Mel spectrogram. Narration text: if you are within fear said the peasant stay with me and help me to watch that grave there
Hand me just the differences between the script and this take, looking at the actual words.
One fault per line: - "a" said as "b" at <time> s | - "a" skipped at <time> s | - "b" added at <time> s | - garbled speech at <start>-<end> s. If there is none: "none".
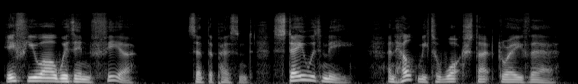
none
